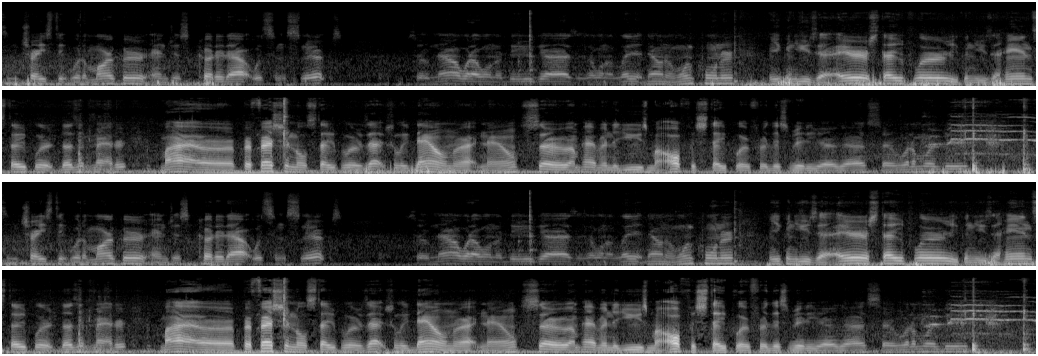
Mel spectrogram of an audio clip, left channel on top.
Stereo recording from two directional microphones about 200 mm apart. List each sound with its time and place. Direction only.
0.2 s speech: 15° right (ahead or behind)
4.4 s speech: 10° right (ahead or behind)
18.1 s speech: 10° right (ahead or behind)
